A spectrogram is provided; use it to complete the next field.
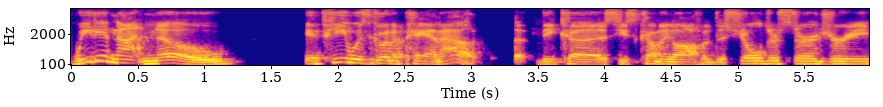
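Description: This man's voice sits at a medium pitch. Its rise and fall is ordinary. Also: moderate pace. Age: 40s. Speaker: sports columnist. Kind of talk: casual interview. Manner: hesitant fillers.

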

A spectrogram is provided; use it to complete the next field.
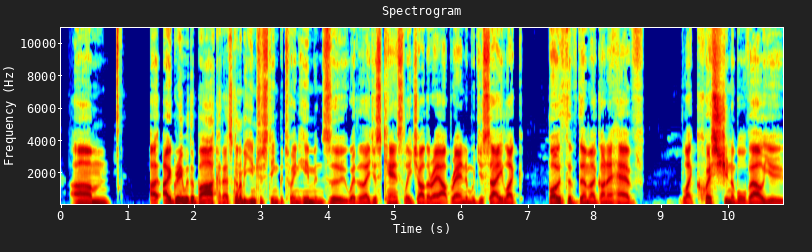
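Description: This man has a very deep, low voice and an Australian accent, with a bright, sharp tone. His intonation stays fairly even, and the recording is very clean with a silent background. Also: fairly quick pace. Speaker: fantasy basketball podcast co-host. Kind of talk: casual chat.

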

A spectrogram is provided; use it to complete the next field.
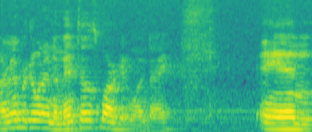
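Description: This is an ordinary speaking voice with ordinary pitch variation. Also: man. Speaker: podcast host. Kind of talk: casual chat.

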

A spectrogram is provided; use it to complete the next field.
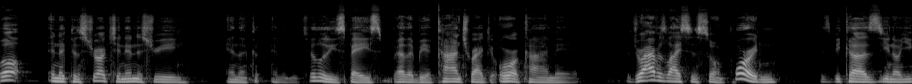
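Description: A man speaks at a medium pitch and a very fast pace, with ordinary pitch variation and big swings in loudness, on a very clean recording with a silent background. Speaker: retired utility lobbyist and consultant. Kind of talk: panel discussion.

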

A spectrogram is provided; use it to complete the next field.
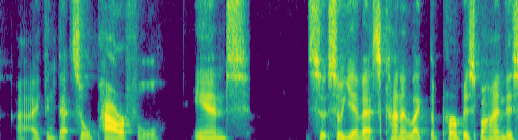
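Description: A man with a US West Coast accent speaks at a moderate pace in a fairly low voice, on a very clean recording with a silent background. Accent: US West Coast American. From US Pacific Northwest, Seattle suburbs (Bellevue, Issaquah). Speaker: podcast host. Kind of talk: solo podcast introduction monologue. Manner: halting, many repeated words and fillers.

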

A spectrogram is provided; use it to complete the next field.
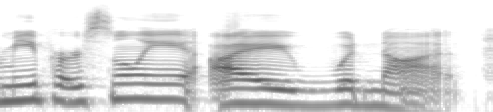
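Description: A woman speaks at medium pitch. Her tone is animated. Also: very clean recording, silent background. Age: 30s. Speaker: podcast co-host, parent. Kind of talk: casual chat. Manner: animated, laughing often.

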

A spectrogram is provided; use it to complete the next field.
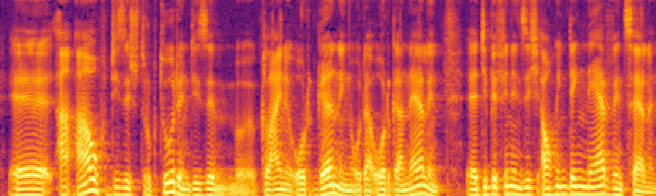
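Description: A man's fairly low voice at a fairly slow pace, with ordinary pitch variation, on a very clean recording with a silent background. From Brazil. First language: Portuguese (speaking German). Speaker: neuroanatomist and nutrition expert, professor. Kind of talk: interview answers, explanatory. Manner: hesitant with fillers.

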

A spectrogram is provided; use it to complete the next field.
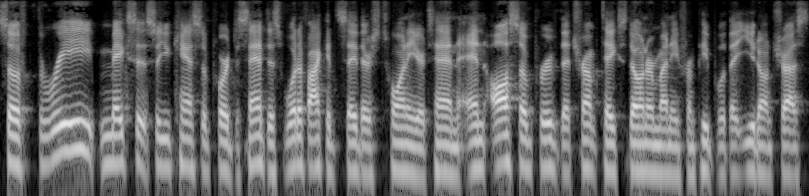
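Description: A man with an American accent speaks in an unremarkable speaking voice at a fairly quick pace with hardly any pauses. The recording is very clean, with a silent background and a dry, close sound with no echo. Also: medium pitch for a man, ordinary pitch variation. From United States. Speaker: rapper and political commentator. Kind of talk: casual interview chat.

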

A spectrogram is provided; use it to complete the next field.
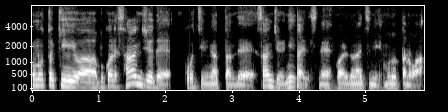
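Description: A man with a normal speaking voice talks at a medium pitch and a moderate pace, with hardly any pauses. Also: lively intonation, dry, close sound with no echo. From Japan (grew up in Japan from age 3, teens in Canada). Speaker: rugby assistant coach. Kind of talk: interview.

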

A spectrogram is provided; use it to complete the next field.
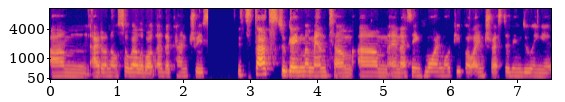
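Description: A woman speaks with a Portuguese accent against a quiet background. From Portugal. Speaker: science communicator. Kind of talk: interview.

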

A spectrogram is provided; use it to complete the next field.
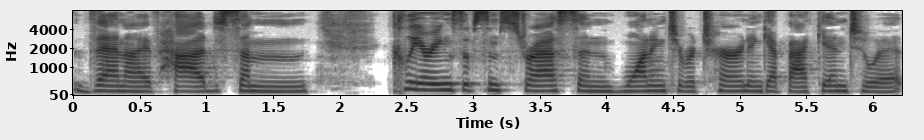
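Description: A woman with a Canadian accent and a normal speaking voice talks at a fairly slow pace, her pitch fairly low. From Canada. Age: 40s. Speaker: weight-loss program patient. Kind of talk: interview testimony.

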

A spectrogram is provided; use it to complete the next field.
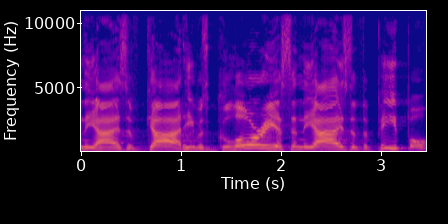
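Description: Bright and sharp in tone, a man's raised, projected voice sits at a high pitch with lively intonation, on a very clean recording with a silent background. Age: 40s. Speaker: pastor. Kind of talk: sermon.

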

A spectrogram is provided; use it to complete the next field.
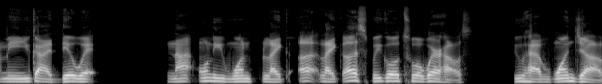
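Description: A man uses an ordinary speaking voice with a fairly high pitch at a moderate pace. His intonation is fairly even, and the sound is dry and close with no echo. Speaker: podcast co-host. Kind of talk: casual chat.

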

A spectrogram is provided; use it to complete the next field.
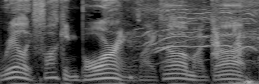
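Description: An American accent from a man, recorded very cleanly against a silent background. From San Diego, California. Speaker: drummer and podcaster. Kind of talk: casual chat.

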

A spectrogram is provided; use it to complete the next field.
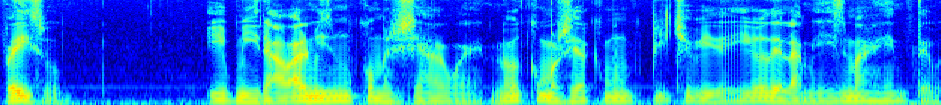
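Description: Here a man speaks with fairly low pitch at a moderate pace. His intonation is lively. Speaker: podcast host and rapper. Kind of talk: casual monologue. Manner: animated, slangy.

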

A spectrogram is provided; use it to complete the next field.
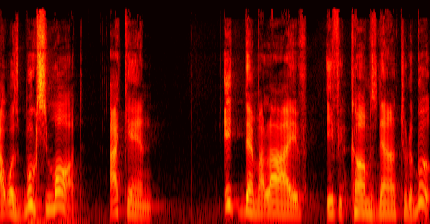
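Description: Fairly slow speech with long, frequent pauses, in a Cameroonian accent. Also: man, fairly high pitch for a man. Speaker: airline pilot. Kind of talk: casual interview.

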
